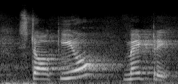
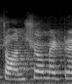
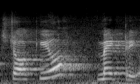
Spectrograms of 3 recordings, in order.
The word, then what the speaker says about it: stoichiometry: Okay, so here the pronunciation is stoichiometry. Okay, so ಇದು confusion ಆಗ್ತೈತಿ. ಸ್ಟಾನ್ಶಿಯೋಮೆಟ್ರಿ ಅಂತ ಹೇಳಿ ಜಾಸ್ತಿ ಪ್ರೊನೌನ್ಸ್ ಮಾಡ್ತಾರೆ, ಬಟ್ ಇದ್ರ ಪ್ರೊನೌನ್ಸಿಯೇಷನ್ ಏನು ಸ್ಟಾಕಿಯೋಮೆಟ್ರಿ.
